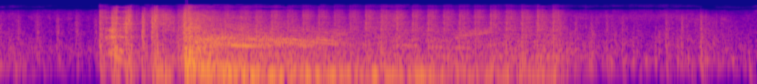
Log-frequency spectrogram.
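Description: An automated sentry gun fires in a multiplayer shooter video game, a rapid burst of loud gunfire that starts sharply and rattles on for about two seconds before tapering away.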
